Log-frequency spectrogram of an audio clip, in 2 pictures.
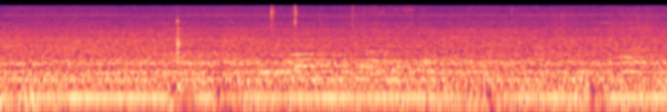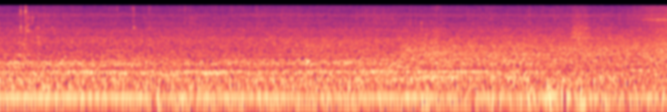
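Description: Steady low electrical-machine hum, with a few faint clicks of metal being handled.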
